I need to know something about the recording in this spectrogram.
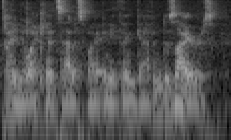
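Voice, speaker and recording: A man playing an earnest, reserved android detective in a drama read-through, speaking in measured, precise, formal phrases. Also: extremely low pitch, steady tone, darkish tone, slight background noise. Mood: guarded, firm. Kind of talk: table read of a drama script.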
